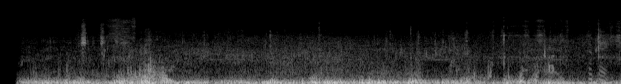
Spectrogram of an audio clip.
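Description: Wind buffeting the microphone on a kayak on open water: a loud, gusty low rumble that rises and falls throughout, with a few faint light ticks over it.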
